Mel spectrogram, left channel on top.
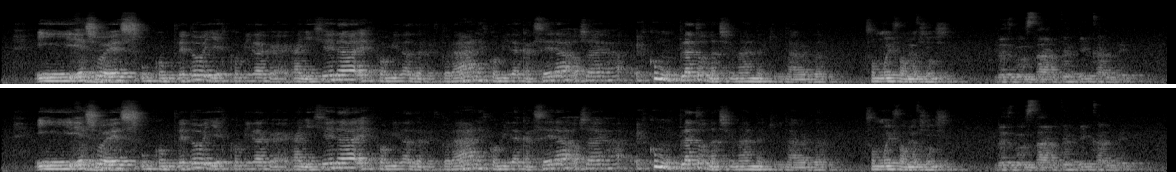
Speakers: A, in the centre; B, on the left.
A: Y
B: <laughs>
A: eso es un completo y es comida ca- callejera, es comida de restaurante, es comida casera. O sea, es, es como un plato nacional de aquí, la verdad. Son muy famosos.
B: ¿Les, gu- les gusta harto el picante?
